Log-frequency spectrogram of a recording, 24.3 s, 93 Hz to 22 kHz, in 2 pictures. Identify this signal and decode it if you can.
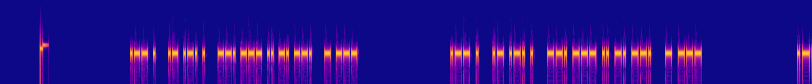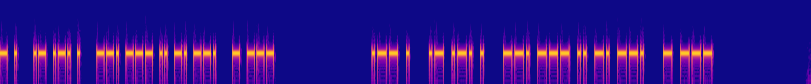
Morse code, heard as a keyed tone, about 34 wpm, 700 Hz. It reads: WE ARE GOING TO WE ARE GOING TO WE ARE GOING TO WE ARE GOING TO
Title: Speed-Racing - Sets of 4 Words 28wpm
